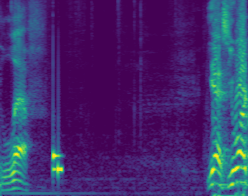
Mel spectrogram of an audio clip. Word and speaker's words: RichLev: It's Lev, not, bro. You were pronouncing it when it's supposed to be Lef.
